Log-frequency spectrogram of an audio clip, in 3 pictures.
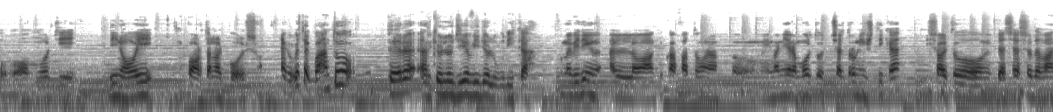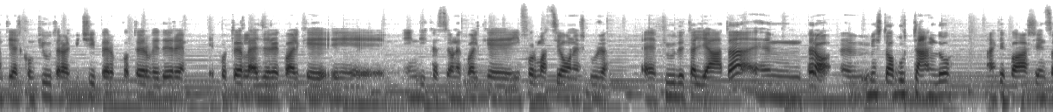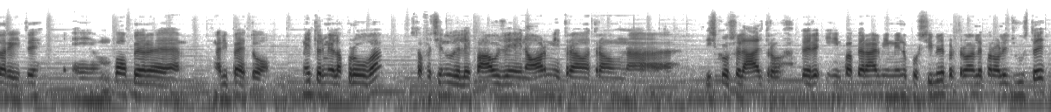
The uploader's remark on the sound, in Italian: registrazione del podcast muovendomi in auto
